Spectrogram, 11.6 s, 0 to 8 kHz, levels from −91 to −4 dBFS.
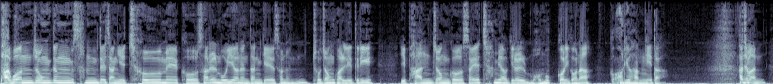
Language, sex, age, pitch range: Korean, male, 30-49, 105-150 Hz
